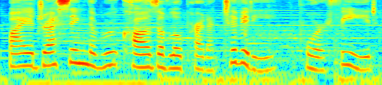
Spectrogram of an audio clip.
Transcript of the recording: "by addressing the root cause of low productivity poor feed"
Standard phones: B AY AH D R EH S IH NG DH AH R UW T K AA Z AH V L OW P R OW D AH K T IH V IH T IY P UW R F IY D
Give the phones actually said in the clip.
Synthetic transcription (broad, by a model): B AY AH D R EH S IH NG DH AH R UW T K AA Z AH V L OW P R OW D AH K T IH V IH T IY P UW R F IY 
